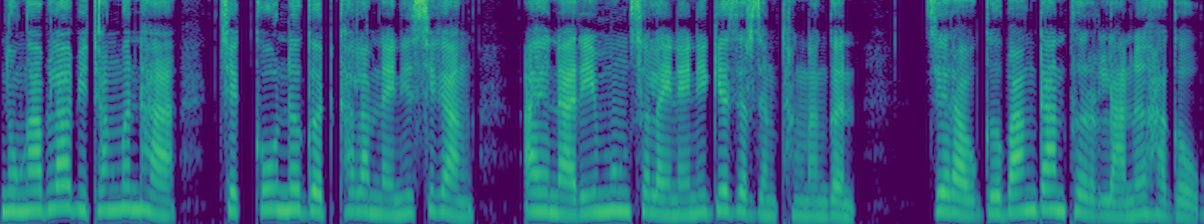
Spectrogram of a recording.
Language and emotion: Bodo, neutral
